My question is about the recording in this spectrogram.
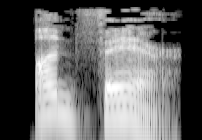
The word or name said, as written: unfair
